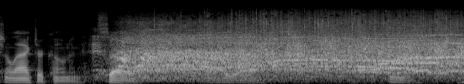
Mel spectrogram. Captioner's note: audience laughs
